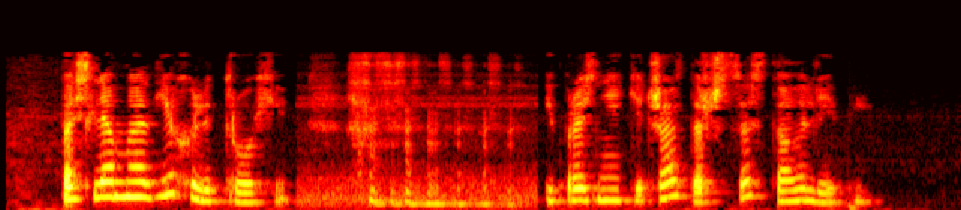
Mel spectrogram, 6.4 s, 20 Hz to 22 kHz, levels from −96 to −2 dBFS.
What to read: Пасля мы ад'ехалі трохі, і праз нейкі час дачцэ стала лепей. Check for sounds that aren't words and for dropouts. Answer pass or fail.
fail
